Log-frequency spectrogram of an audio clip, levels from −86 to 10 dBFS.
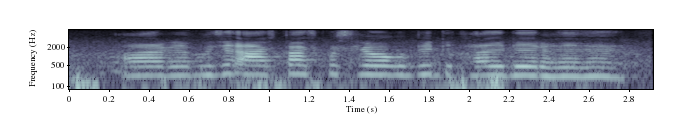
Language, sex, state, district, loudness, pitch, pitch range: Hindi, male, Chandigarh, Chandigarh, -20 LUFS, 230 Hz, 215-245 Hz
